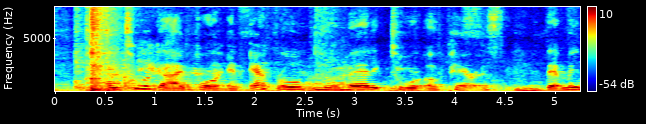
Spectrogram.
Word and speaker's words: Afronomadik: So yes, you did say the name right. It's Afronomadik, but it's spelled with the K at the end.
